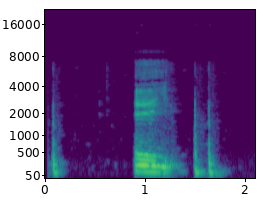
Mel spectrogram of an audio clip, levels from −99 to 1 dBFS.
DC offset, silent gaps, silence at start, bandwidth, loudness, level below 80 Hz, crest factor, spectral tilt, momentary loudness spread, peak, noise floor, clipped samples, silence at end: under 0.1%; none; 0.05 s; 7.6 kHz; -30 LUFS; -58 dBFS; 18 dB; -7.5 dB/octave; 16 LU; -14 dBFS; -80 dBFS; under 0.1%; 0.4 s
